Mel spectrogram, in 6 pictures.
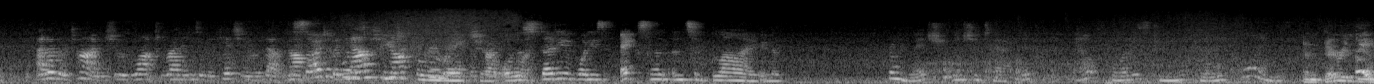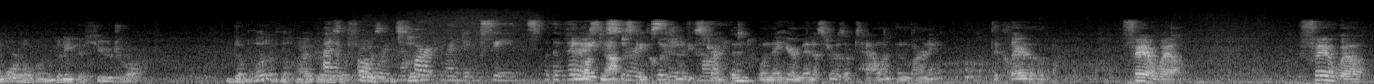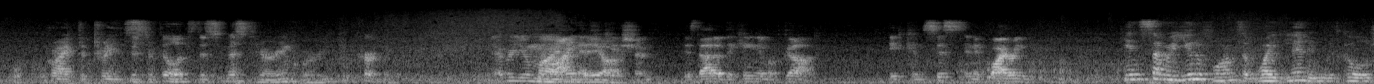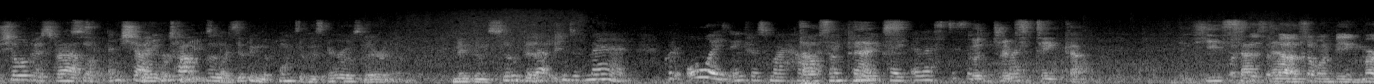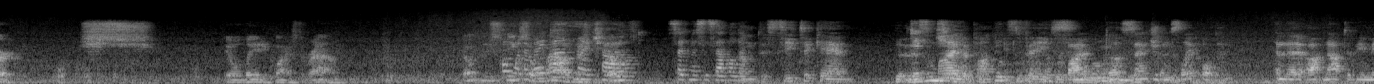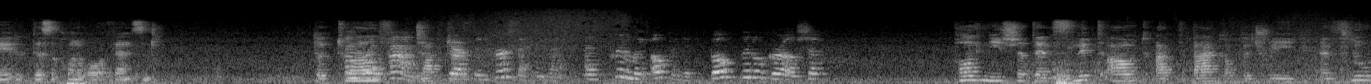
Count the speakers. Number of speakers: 10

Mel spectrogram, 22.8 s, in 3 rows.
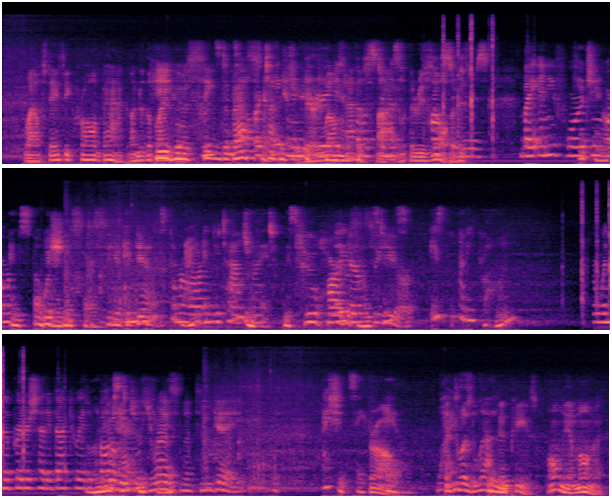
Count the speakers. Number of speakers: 4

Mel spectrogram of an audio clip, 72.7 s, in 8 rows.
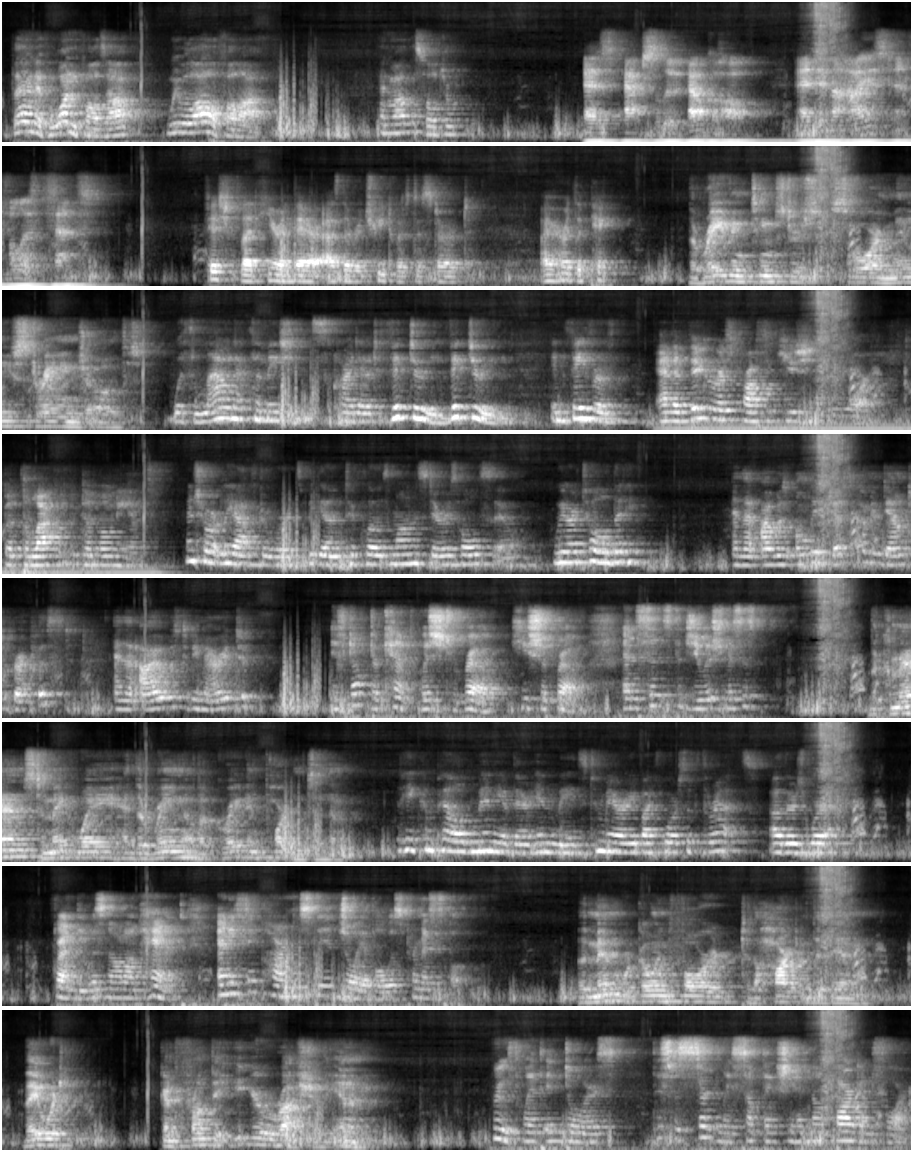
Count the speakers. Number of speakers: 9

